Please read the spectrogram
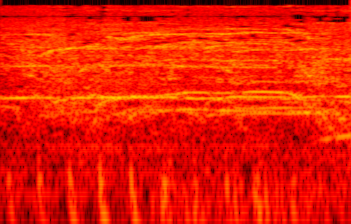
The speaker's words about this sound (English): In the meantime, we'd like to ask you to give my man …, give them a nice round of applause, would you?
